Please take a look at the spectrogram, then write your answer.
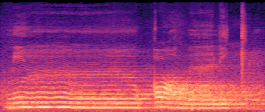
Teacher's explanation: Min qablik huruf ba-nya qalqalah.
